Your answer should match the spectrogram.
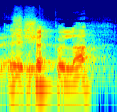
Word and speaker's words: Köttbullar: Köttbullar. – Köttbullar? – Yeah.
